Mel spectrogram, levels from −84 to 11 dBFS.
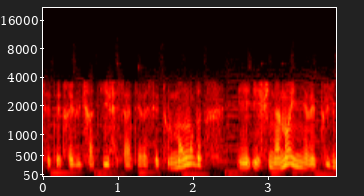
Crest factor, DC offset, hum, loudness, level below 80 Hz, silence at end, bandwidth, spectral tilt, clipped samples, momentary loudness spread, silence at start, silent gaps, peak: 18 dB; under 0.1%; none; -29 LUFS; -62 dBFS; 0 s; 7.4 kHz; -5.5 dB/octave; under 0.1%; 10 LU; 0 s; none; -10 dBFS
